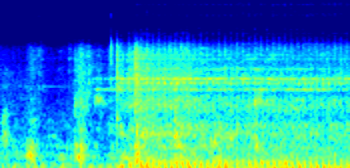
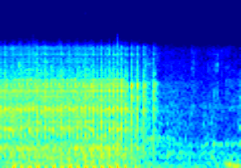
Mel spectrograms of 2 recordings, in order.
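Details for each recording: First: Honda Scoopy-i scooter just after a drive belt replacement, pulley nut refitted: engine starts and settles into a steady even putter with no knocking or grinding. The earlier loud noise first thought to be a connecting rod or crankshaft failure was not that. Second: Honda Scoopy-i kick-started after drive belt replacement: fast regular knocking about twelve a second over idle until shutdown, sounds like broken conrod.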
